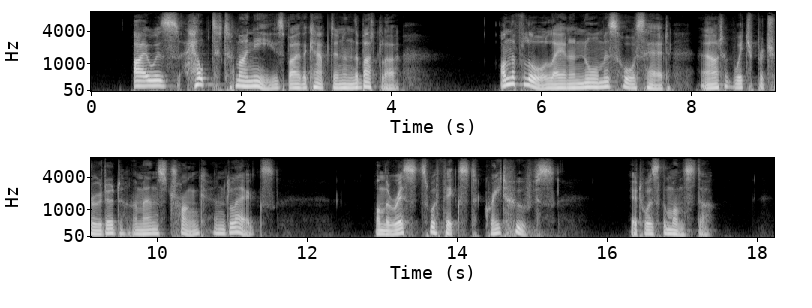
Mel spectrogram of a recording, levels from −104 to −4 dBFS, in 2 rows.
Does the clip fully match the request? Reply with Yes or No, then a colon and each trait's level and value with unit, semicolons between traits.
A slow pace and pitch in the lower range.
Yes: slow, 130 wpm; low, 110 Hz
